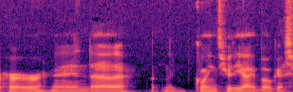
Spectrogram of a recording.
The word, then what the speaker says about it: iboga: Iboga, I-B-O-G-A.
